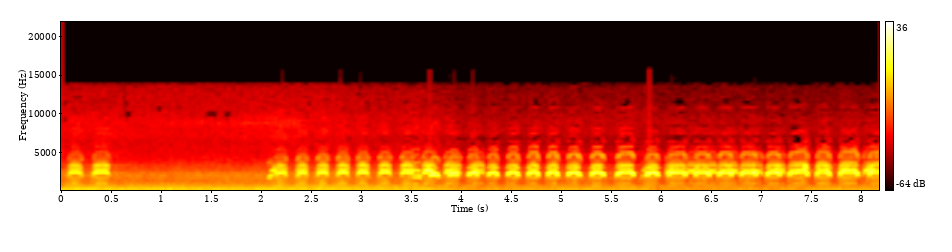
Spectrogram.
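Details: Female osprey at her nest in Võrumaa, South Estonia, feeding chicks on the evening of 31 July 2021, near a fish farm and river. Low rumbling background, then a rapid run of sharp, high, repeated whistled chirps, about two per second.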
